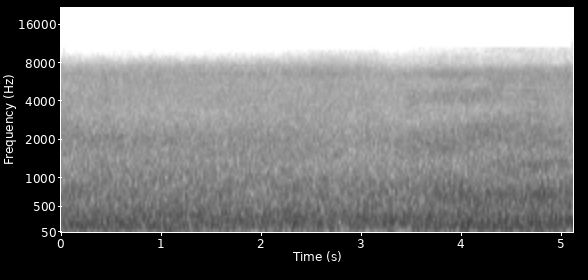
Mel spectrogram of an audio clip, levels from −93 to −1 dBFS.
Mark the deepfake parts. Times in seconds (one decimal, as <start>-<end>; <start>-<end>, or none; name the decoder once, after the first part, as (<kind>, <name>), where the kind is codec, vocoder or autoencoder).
0.0-0.6 (vocoder, Vocos); 1.1-2.8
